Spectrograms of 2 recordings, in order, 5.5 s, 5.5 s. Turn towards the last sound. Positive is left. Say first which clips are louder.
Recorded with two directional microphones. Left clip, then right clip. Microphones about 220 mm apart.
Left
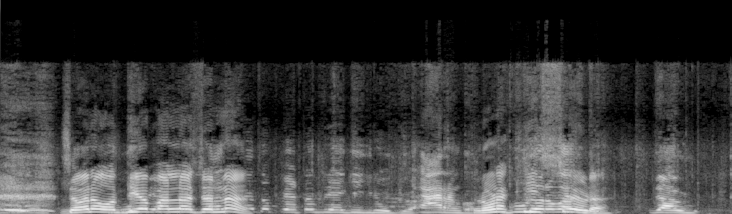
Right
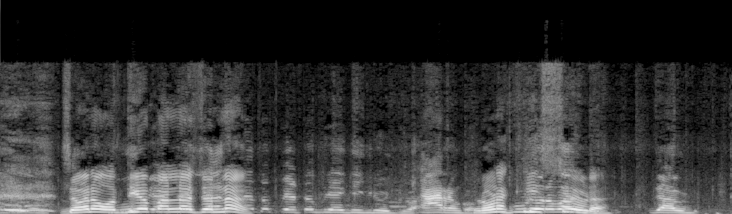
# left 2 dB
turn(degrees=50)  # may be behind; listen again after turning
